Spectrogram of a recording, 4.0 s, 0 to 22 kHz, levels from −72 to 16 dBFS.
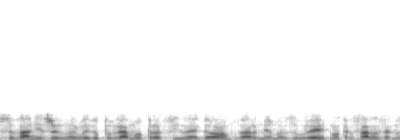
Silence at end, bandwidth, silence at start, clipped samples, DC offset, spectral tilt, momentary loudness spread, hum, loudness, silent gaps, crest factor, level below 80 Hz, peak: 0 s; 4.4 kHz; 0 s; under 0.1%; under 0.1%; -8 dB/octave; 10 LU; none; -24 LUFS; none; 22 dB; -56 dBFS; -2 dBFS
